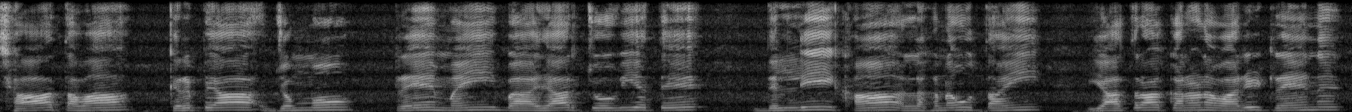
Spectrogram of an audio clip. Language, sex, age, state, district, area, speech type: Sindhi, male, 45-60, Delhi, South Delhi, urban, read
